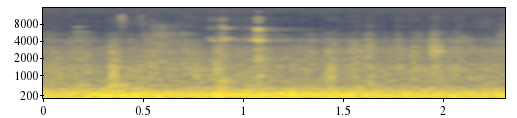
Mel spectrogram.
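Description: A steady, heavy rumble of a moving train with irregular metallic clicks and clacks from the wheels on the rails, continuous with no voices.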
